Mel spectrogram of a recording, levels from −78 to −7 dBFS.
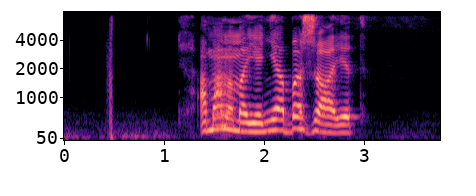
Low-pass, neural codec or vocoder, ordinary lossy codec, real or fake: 7.2 kHz; none; none; real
